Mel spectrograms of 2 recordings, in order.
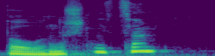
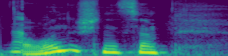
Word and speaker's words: Полуношница: В некотором смысле я читаю ваш роман, а напоминаю, что сегодня мы будем говорить про дебютный роман Нади, это «Полуношница», с таким ударением. Я же правильно, да? – Все верно. – Да, «Полуношница».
